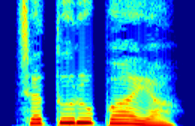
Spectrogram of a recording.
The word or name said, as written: ಚತುರೋಪಾಯ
